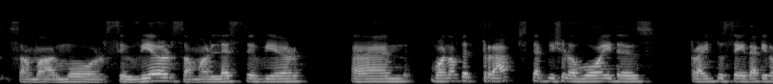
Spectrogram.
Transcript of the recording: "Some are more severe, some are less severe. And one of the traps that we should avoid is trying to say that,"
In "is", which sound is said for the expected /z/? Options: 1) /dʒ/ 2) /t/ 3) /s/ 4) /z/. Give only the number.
4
